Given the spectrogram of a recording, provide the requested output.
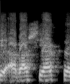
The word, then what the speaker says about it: आवश्यकता: मिलने के लिए दूर की यात्रा करने की आवश्यकता नहीं है। Нет, вы читаете хорошо, только еще раз повторяйте, пожалуйста. सुंदर जगह के देखना और अच्छे लोगों से मिलने के लिए दूर की यात्रा करने की आवश्यकता नहीं है।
